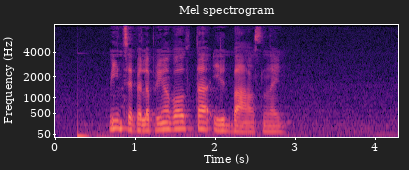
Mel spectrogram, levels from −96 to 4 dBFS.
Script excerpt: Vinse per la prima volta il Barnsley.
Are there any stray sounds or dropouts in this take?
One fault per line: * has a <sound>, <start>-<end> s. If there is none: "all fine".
all fine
